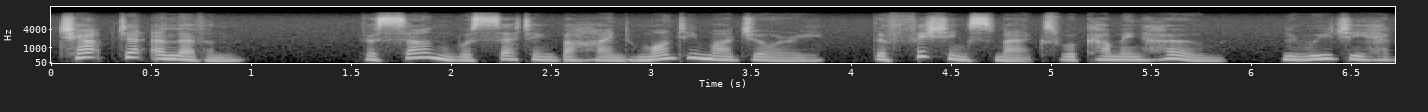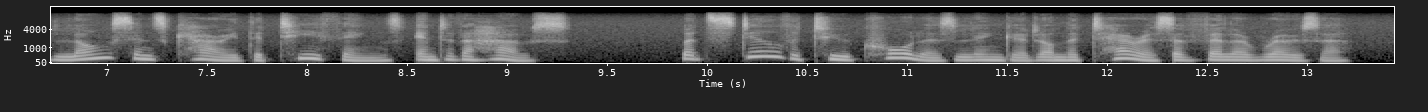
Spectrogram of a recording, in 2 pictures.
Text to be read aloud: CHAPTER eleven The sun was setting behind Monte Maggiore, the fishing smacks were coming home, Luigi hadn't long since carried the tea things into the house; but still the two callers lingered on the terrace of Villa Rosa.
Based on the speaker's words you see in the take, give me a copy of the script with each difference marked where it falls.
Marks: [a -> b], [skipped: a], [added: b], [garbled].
CHAPTER eleven The sun was setting behind Monte Maggiore, the fishing smacks were coming home, Luigi [hadn't -> had] long since carried the tea things into the house; but still the two callers lingered on the terrace of Villa Rosa.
